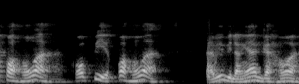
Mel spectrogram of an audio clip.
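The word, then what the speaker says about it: قهوة: Ada juga sebagian negara yang G itu adalah huruf qaf. Gahwah. Ya kan Ibu ya? Gahwah. Qahwah aslinya qahwah, kopi qahwah.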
